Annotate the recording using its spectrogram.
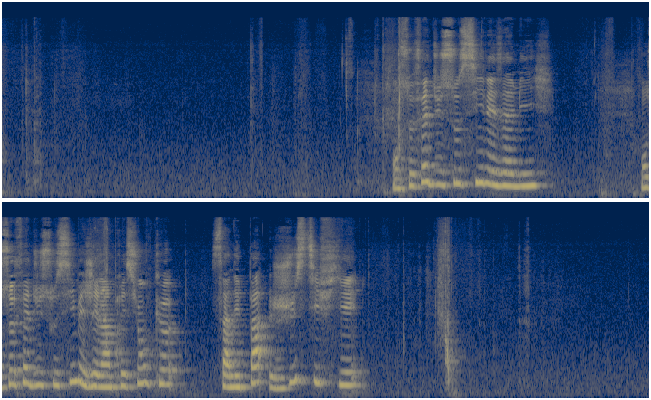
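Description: Playing cards slide and tap softly as they are laid down on a table.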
